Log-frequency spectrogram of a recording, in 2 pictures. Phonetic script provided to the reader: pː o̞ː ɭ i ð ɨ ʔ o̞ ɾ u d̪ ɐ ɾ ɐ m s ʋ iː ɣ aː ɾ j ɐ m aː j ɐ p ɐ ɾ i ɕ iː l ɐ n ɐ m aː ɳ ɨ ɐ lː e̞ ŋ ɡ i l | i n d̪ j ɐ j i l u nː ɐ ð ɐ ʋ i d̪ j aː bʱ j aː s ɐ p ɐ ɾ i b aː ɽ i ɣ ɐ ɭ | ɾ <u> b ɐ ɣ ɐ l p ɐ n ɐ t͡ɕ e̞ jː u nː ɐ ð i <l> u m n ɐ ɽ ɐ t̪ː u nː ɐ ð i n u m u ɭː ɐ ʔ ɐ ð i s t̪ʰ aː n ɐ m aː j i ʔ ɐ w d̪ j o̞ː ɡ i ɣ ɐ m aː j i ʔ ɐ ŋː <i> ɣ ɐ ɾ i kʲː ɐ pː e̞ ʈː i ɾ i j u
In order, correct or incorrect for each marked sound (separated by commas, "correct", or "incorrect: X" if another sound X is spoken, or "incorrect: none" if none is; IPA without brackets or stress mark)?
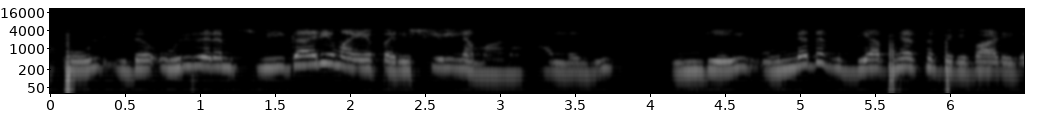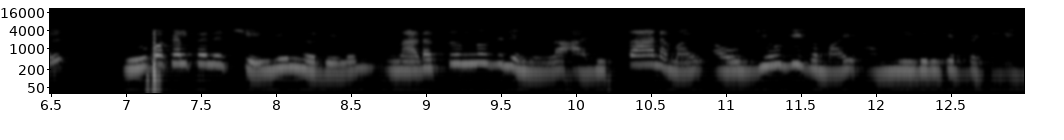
incorrect: uː, correct, incorrect: iː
